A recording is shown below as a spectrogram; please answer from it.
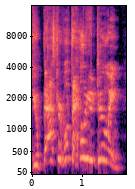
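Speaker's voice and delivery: very high, loud mock outrage; outraged yell. Shepherd yells at man scaring his sheep, outraged. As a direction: act out a furious, high-pitched yell.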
